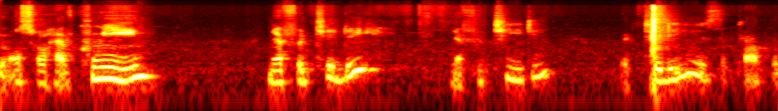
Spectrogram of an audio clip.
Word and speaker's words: Nefertiti: Nefertiti is the proper pronunciation.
